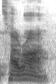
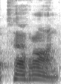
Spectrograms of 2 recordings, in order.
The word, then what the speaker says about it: Tehran: Hundreds of protesters have reached outside of French UK embassies in Tehran, or Tehran, if you want to say it right.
